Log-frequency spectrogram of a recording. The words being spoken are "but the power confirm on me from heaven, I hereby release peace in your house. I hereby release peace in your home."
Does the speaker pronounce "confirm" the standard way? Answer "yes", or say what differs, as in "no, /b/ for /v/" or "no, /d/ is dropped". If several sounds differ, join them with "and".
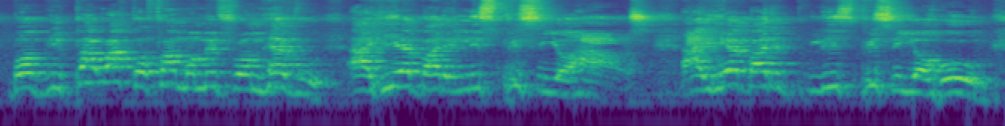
no, /n/ is dropped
